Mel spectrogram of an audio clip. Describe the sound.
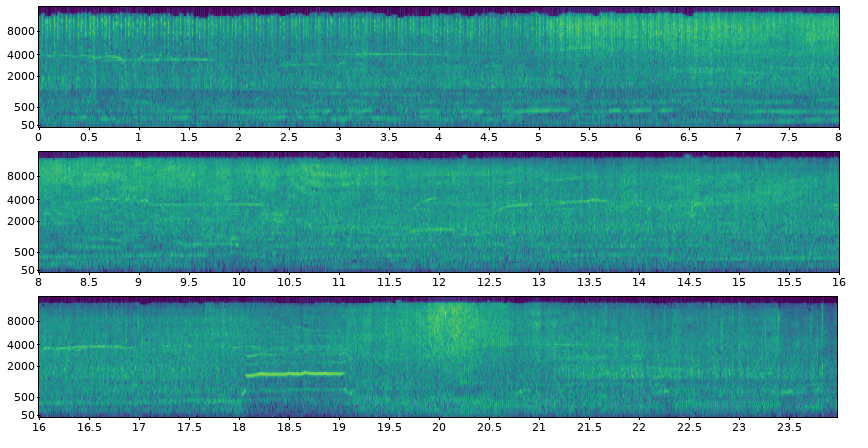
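Race car launching off the start line with the clutch cut: a loud engine roar with its pitch sweeping upward as it accelerates, then a sustained high drone, with commentators talking over it.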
